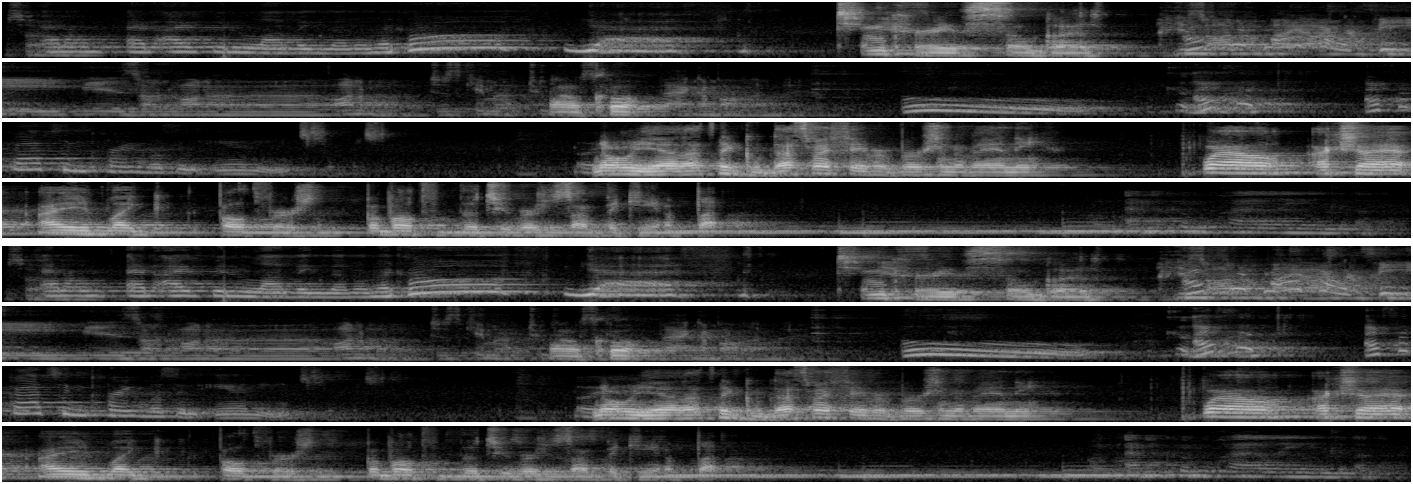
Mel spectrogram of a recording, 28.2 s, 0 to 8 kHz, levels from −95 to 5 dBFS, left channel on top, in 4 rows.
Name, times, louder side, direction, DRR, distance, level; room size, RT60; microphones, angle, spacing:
voice 1, 0.2-3.8 5.9-7.0 11.5-12.5 13.0-13.3 13.9-15.5 21.0-21.1 26.6-26.7, right 2 dB, 55° right, 6 dB, 2.0 m, -38 dB
voice 2, 4.2-5.5 9.8-10.2 17.0-19.3 20.1-21.9 22.2-24.7, left 3 dB, 55° left, 11 dB, 1.4 m, -26 dB
voice 3, 5.8-11.0, equal, 5° left, 2 dB, 6.9 m, -46 dB
voice 4, 12.8-13.3 16.6-17.3 20.0-20.1 26.2-26.3 26.7-28.0, right 1 dB, 30° right, 3 dB, 6.8 m, -48 dB
sound 1, 20.3-27.2, equal, 40° left, 1.5 m, -42 dB
25.5 x 21.0 x 9.0 m, 0.81 s
head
